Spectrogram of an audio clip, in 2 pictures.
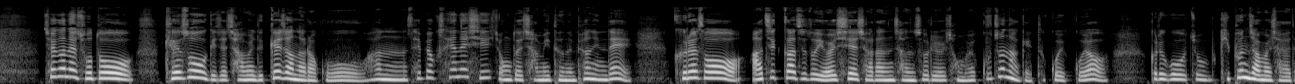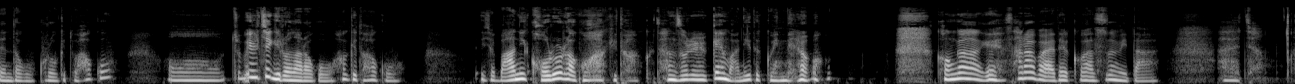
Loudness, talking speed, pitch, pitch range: -17 LUFS, 310 characters per minute, 215 Hz, 190-265 Hz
